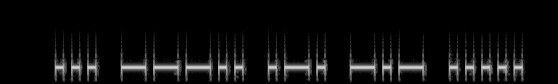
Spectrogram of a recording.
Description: Morse code, heard as a keyed tone, about 15 wpm, 800 Hz. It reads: S8RK5
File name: CW / DET / 1 9 1500C S A 14wpm 3222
